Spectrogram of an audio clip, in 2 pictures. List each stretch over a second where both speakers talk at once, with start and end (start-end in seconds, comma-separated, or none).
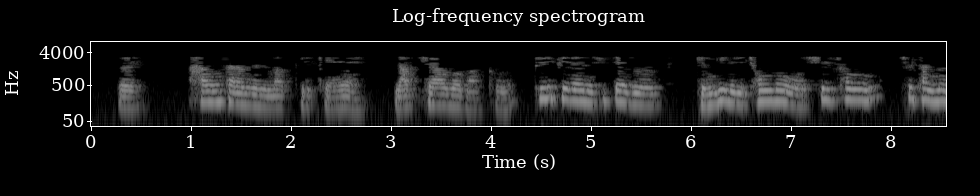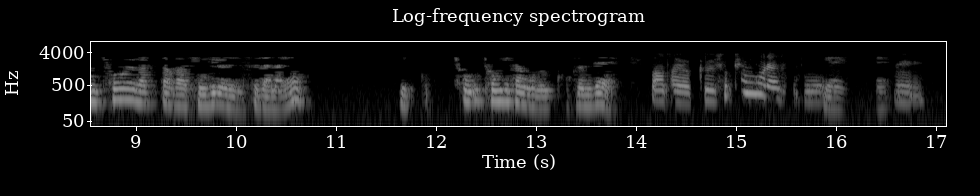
none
